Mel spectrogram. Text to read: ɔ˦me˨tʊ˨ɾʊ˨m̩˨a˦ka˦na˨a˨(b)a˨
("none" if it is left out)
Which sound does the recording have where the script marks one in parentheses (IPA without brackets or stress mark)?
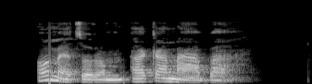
b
